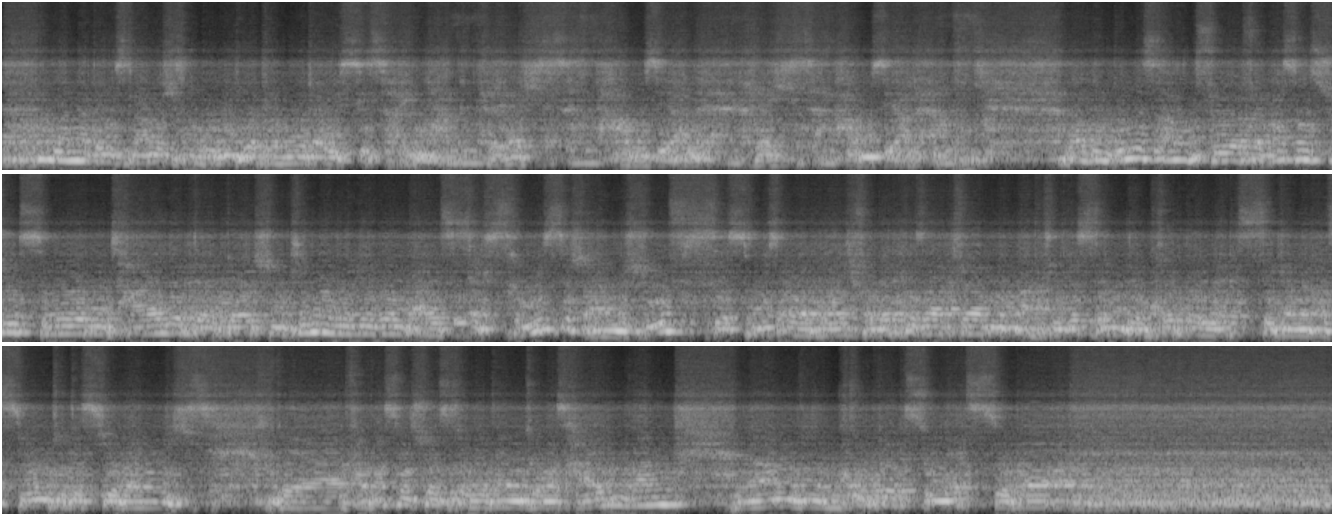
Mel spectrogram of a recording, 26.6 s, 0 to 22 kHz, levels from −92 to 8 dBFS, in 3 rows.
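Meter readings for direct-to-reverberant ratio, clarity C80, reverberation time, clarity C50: -6.5 dB, 11.5 dB, 0.45 s, 8.0 dB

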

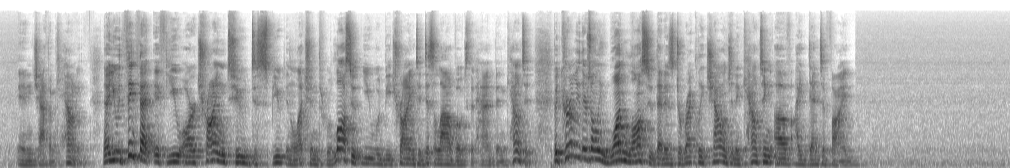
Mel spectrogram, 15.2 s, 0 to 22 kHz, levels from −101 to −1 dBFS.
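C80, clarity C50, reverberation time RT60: 15.5 dB, 11.0 dB, 0.50 s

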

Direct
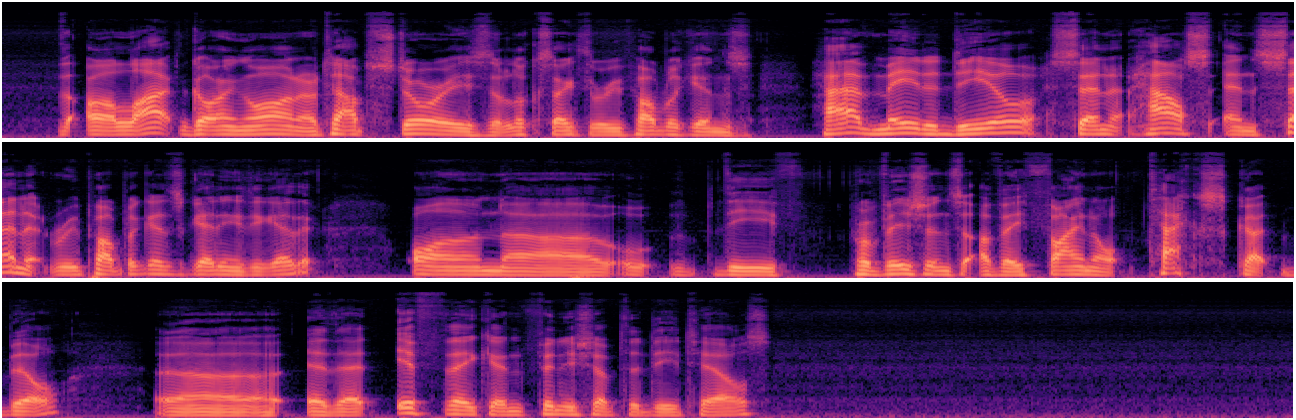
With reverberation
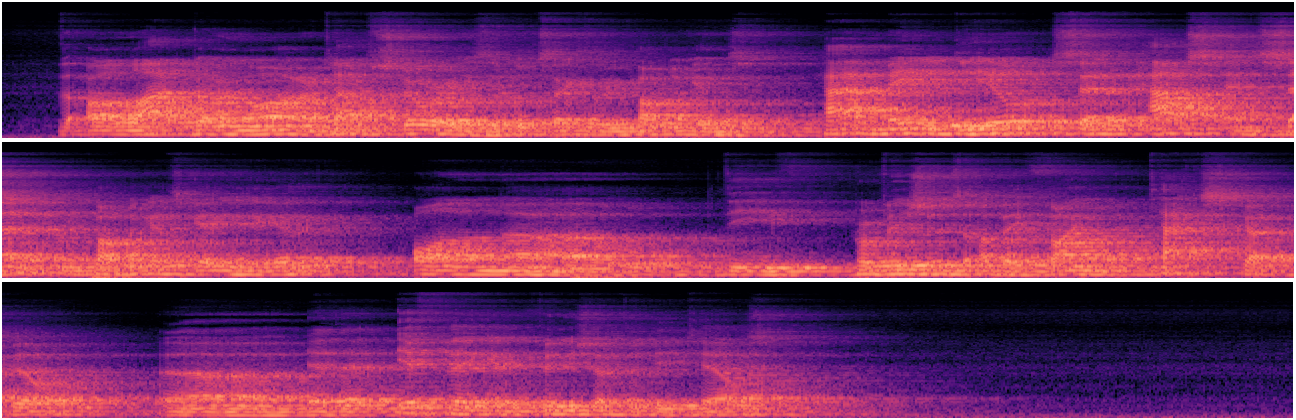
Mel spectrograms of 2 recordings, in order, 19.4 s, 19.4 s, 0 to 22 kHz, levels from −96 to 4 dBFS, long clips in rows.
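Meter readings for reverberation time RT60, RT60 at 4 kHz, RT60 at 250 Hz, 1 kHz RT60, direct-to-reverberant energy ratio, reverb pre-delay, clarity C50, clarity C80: 2.0 s, 1.6 s, 2.1 s, 2.0 s, -3.5 dB, 22 ms, -1.0 dB, 0.5 dB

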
